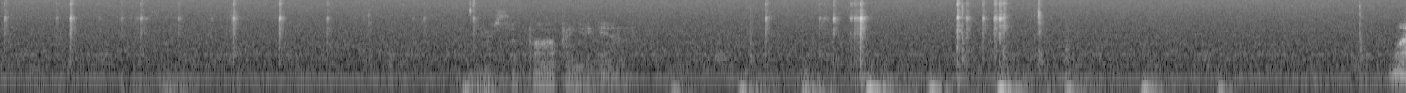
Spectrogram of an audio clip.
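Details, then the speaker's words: Philips console stereo receiver on phono/auxiliary input, ear near the speakers. Low steady hum with sharp, irregular pops and crackles from both speakers, different in each channel: intermittent output-circuit popping, cause not yet found. "there is crackling coming out of both speakers but it's not the same crackling"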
